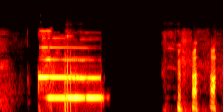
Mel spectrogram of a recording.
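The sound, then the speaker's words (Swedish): A Tibetan gong rings: a bright, bell-like metallic ring with several sustained overtones holds for about half a second before stopping, followed after a pause by a few short bursts of voices. “Tibetanska gånggångar.”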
